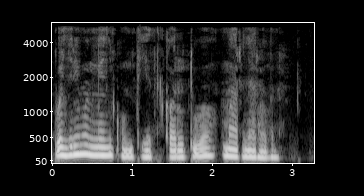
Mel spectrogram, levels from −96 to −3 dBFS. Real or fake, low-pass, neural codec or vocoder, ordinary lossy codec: real; 5.4 kHz; none; AAC, 24 kbps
